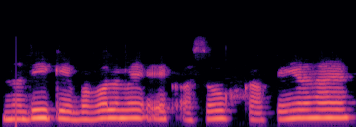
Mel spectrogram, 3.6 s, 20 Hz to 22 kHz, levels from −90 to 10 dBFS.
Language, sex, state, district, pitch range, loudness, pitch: Hindi, female, Bihar, Purnia, 205-230 Hz, -21 LUFS, 220 Hz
